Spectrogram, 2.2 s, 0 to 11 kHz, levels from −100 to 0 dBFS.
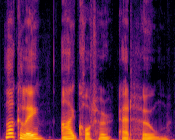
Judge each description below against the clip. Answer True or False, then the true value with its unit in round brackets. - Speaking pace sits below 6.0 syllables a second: True (4.5 syllables/s)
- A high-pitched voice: False (135 Hz)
